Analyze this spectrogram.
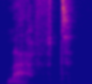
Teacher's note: Laugh ends in a gh, but the sound is FFF, and FFF is voiceless.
